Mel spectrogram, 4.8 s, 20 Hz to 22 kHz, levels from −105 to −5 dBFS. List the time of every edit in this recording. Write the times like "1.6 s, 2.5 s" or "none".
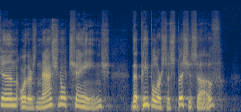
none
